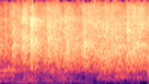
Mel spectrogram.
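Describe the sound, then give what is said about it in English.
A crowd gives a round of applause for someone who brought sweets for everyone, clapping steadily for a couple of seconds, a dense, even wash of many hands with no pauses and no voices standing out. “Round of applause, everyone.”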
